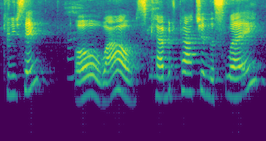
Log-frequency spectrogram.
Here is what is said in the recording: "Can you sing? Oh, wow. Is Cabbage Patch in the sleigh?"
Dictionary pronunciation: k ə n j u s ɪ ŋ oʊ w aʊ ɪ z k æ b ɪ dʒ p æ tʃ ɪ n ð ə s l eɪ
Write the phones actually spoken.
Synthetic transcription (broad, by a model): k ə n j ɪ s ɪ ŋ oʊ w aʊ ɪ s k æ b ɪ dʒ p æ tʃ ɪ n ð ə s l eɪ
